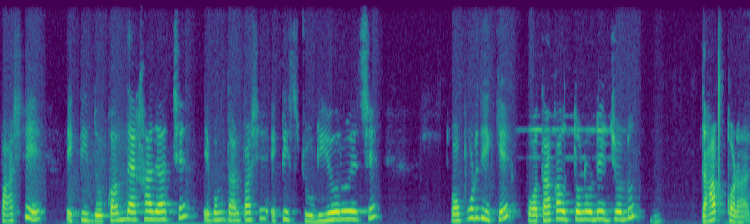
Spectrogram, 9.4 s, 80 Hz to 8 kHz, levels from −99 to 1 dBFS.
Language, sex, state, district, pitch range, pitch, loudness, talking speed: Bengali, female, Jharkhand, Sahebganj, 240-280 Hz, 270 Hz, -17 LUFS, 115 wpm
